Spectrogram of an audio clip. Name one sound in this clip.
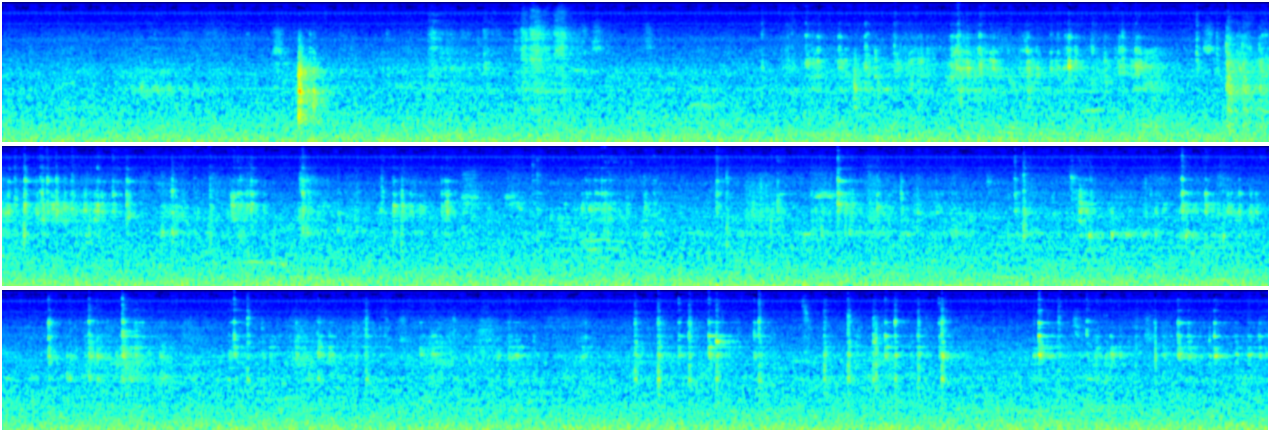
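Ice and glass clink as a bartender mixes a drink.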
